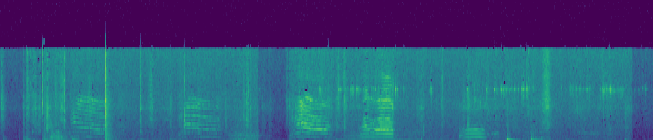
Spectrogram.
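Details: Calico Japanese kitten greeting its owner each morning with meows and rubbing when its cage is opened; about five clear, high harmonic meows, several rising then dipping, separated by short pauses, followed by a couple of soft thumps near the end.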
